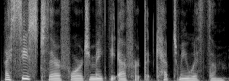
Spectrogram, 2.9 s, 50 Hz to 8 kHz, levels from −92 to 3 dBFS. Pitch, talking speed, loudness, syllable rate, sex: 170 Hz, 250 wpm, -18 LUFS, 6.3 syllables/s, female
